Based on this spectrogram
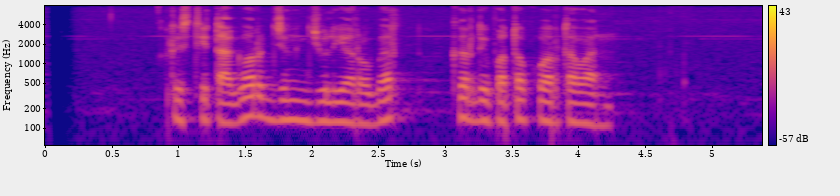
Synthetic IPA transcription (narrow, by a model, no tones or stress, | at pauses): rist̪it̪aɡɔrd͡ʒɨŋd͡ʒuliaɾobɛrt̪̚ | kɨrdipɔt̪ɔkwart̪awan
